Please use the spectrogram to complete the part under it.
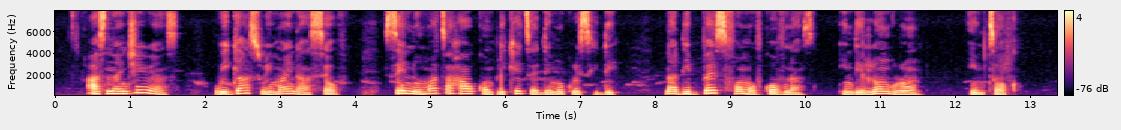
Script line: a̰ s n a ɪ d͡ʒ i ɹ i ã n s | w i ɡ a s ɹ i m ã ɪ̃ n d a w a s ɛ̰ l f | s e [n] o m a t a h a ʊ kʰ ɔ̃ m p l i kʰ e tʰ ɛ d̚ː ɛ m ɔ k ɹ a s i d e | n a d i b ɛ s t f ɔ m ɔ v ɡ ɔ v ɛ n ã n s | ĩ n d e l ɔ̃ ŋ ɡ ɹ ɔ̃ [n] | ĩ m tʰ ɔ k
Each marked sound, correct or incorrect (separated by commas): correct, correct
